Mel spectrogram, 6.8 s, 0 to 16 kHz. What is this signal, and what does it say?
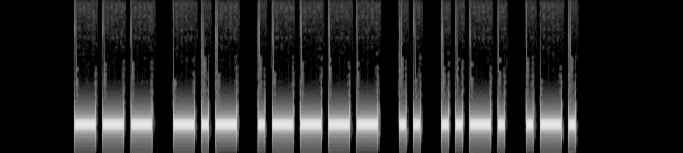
Morse code, heard as a keyed tone, about 17 wpm, 700 Hz. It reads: OK1IFR
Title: DXCC-100 Call Signs - 6 Characters - Repeated 3x - 17wpm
